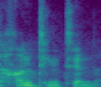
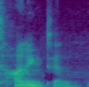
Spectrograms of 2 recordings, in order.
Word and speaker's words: Huntington: People call it Huntington. And I'm like, no, it's Huntington. People pronounce that T.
